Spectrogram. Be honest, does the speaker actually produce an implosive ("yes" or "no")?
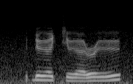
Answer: yes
